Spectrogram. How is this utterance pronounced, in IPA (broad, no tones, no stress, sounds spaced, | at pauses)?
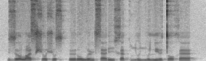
z ʏ lˠ æ s ʃ ɔ ʃ o s h ø ɾ o w ʏ ɳ s æ ɾ i x æ k ʎ ɔ ʎ o lʲ ø t ɔ x æ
